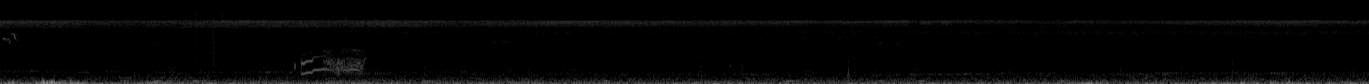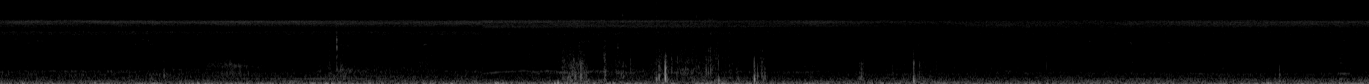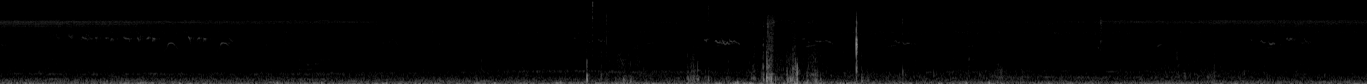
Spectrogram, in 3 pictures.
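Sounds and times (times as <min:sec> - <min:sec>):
faint bird chirps: 0:00.0 - 0:04.1
high-pitched insect drone: 0:00.0 - 0:06.6.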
